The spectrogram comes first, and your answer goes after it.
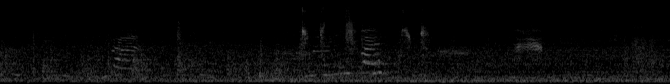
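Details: Feral kitten frightened by another cat named Simba, giving short harmonic meows, one near the start and a cluster around the middle, with a person speaking softly and steady background hiss.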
